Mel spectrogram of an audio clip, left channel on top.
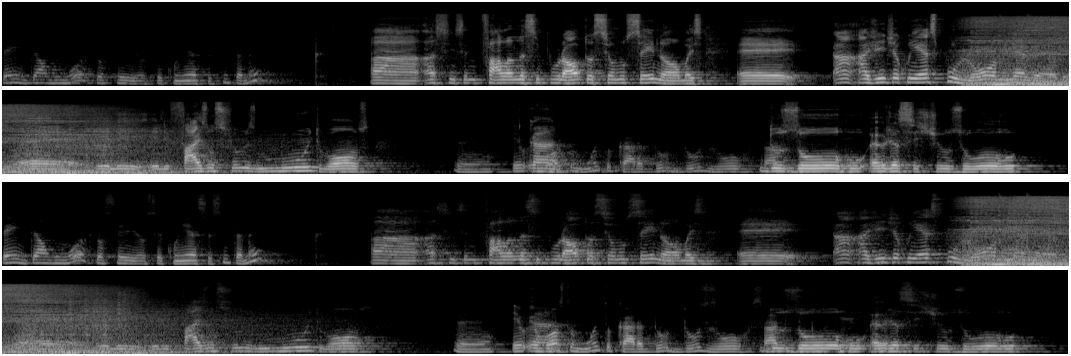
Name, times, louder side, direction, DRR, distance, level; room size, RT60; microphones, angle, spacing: voice 1, 0.0-2.6 6.9-7.2 15.2-18.7 19.0-19.6, right 6 dB, 75° right, 0.3 m, -35 dB
voice 2, 3.7-8.0 8.3-14.3 16.0-16.3 18.2-20.8, left 5 dB, 65° left, 0.4 m, -27 dB
sound 1, 9.4-13.9, right 1 dB, 20° right, 1.0 m, -30 dB
8.9 x 5.0 x 5.3 m
head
